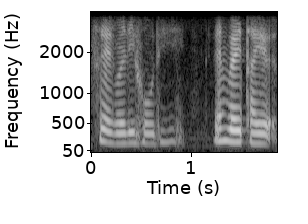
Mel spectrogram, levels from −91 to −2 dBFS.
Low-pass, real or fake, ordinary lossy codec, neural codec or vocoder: 3.6 kHz; real; none; none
